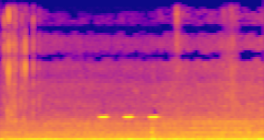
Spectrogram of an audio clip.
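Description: A car beeps three short times.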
